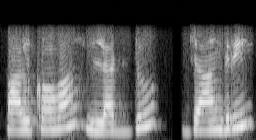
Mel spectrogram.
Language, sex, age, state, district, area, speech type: Telugu, female, 30-45, Andhra Pradesh, Sri Satya Sai, urban, conversation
